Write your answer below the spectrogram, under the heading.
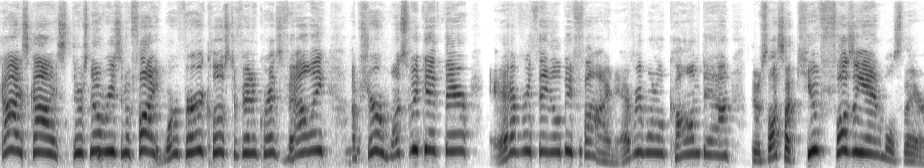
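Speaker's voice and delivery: very high, squeaky, bouncing cartoon voice. Voicing Crackers urging the group not to fight, in a Mickey Mouse-like voice. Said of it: "the more I hear and see him morph into Mickey Mouse".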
